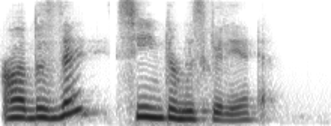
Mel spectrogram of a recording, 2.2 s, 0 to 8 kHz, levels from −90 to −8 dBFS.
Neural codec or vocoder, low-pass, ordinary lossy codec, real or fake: codec, 16 kHz, 0.5 kbps, X-Codec, HuBERT features, trained on general audio; none; none; fake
